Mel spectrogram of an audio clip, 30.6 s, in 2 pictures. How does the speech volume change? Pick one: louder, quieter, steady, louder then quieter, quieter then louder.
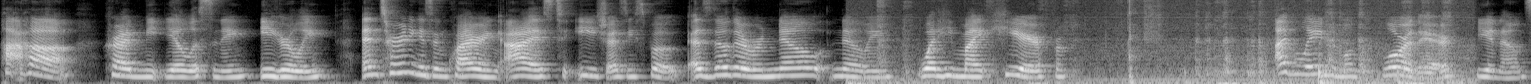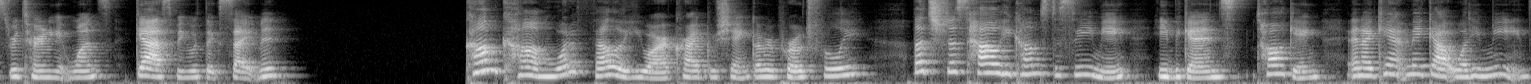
steady.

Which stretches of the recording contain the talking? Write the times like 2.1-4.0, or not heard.
0.0-10.8, 12.7-18.1, 19.9-30.5.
